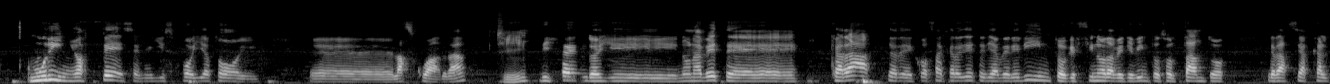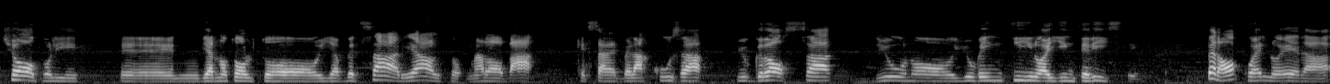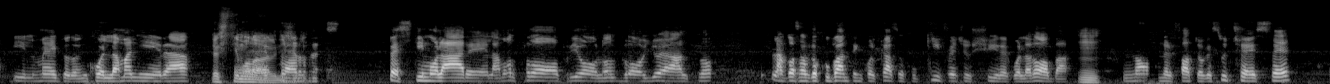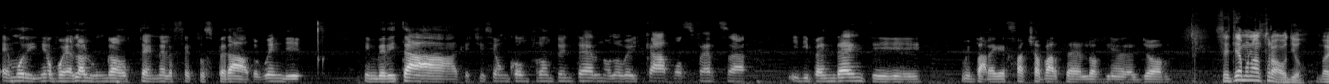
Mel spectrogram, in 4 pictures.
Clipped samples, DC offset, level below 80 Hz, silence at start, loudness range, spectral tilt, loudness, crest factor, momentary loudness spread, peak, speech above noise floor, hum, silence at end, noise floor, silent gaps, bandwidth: under 0.1%; under 0.1%; -60 dBFS; 0.1 s; 4 LU; -6 dB/octave; -23 LUFS; 20 dB; 14 LU; -2 dBFS; 32 dB; none; 0 s; -54 dBFS; none; 12 kHz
